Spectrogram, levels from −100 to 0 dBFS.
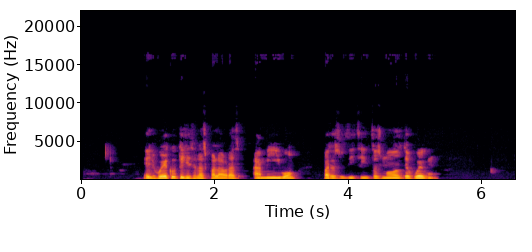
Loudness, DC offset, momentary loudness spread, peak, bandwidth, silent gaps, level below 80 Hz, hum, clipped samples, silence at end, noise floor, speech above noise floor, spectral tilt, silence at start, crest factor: -21 LUFS; under 0.1%; 10 LU; -2 dBFS; 6.8 kHz; none; -58 dBFS; none; under 0.1%; 1.2 s; -82 dBFS; 63 dB; -9 dB/octave; 0.95 s; 18 dB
